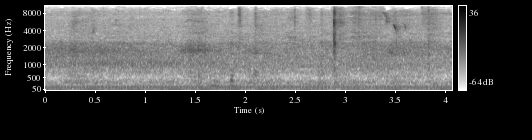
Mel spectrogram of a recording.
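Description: Quiet outdoor background: a low steady rumble with faint distant voices, and a single light click about three seconds in.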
